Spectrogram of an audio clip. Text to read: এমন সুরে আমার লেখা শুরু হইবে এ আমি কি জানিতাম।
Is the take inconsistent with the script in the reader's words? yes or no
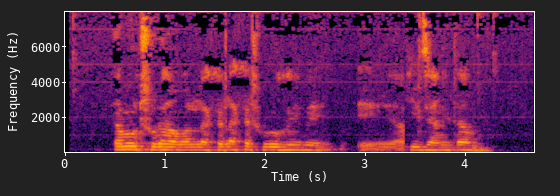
yes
